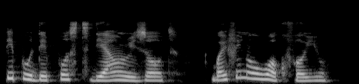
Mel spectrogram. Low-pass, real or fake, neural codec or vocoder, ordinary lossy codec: none; real; none; none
